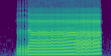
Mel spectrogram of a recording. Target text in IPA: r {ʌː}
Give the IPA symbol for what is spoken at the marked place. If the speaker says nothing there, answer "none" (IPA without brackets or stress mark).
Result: aː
